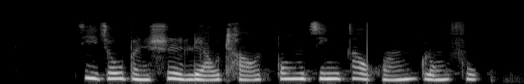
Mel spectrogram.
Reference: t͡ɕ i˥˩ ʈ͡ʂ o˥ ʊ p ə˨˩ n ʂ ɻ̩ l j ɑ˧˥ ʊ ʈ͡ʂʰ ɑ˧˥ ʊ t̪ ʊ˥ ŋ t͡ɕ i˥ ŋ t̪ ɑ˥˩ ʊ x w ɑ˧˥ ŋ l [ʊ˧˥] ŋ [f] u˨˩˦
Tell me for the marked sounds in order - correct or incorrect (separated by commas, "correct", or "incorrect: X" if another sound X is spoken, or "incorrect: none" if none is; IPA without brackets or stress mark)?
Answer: correct, correct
